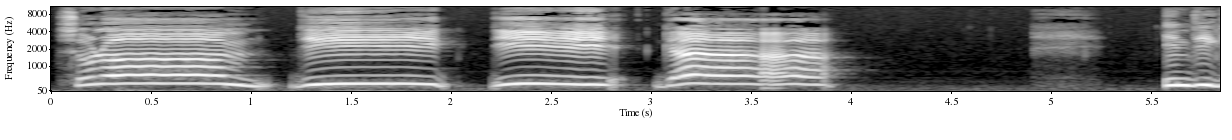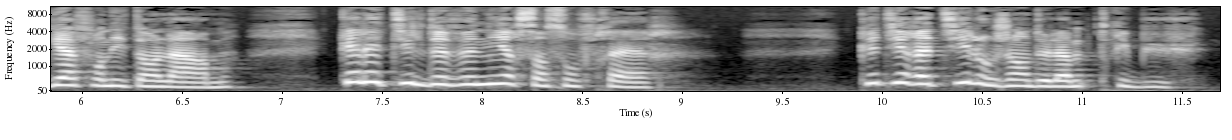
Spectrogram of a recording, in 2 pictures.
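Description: A woman narrating a folk tale in a measured, expressive storytelling manner. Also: a little high.

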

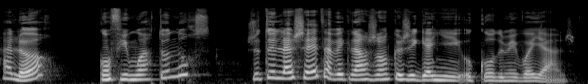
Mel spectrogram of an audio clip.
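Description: A woman's voice: fairly high pitch, measured pace, smooth, close to an everyday voice. A woman voicing a poor, determined young male viking in a storybook, speaking earnestly.

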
